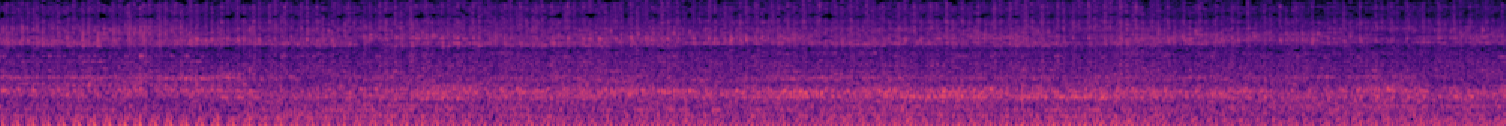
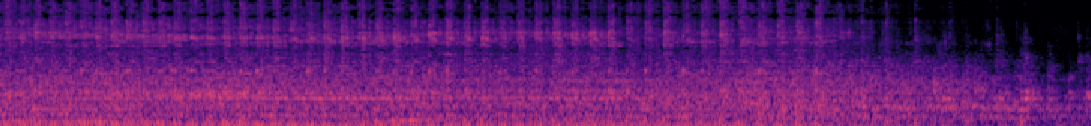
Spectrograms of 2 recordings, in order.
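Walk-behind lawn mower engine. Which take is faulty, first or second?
second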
